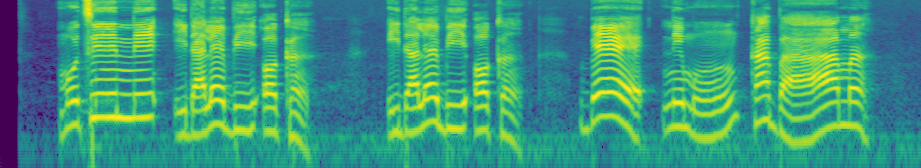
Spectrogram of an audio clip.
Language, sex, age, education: Yoruba, male, 15-29, tertiary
